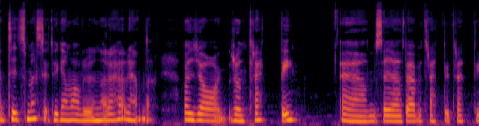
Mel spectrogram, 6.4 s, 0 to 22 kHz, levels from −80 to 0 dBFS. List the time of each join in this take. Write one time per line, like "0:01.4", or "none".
0:01.1
0:02.5
0:03.0
0:05.0
0:05.4

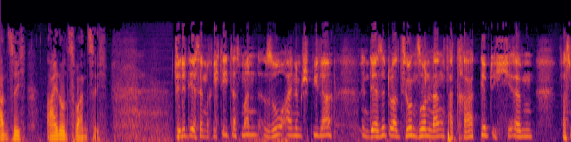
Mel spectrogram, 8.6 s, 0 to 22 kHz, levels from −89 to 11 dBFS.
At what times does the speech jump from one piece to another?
0:02.6
0:05.3

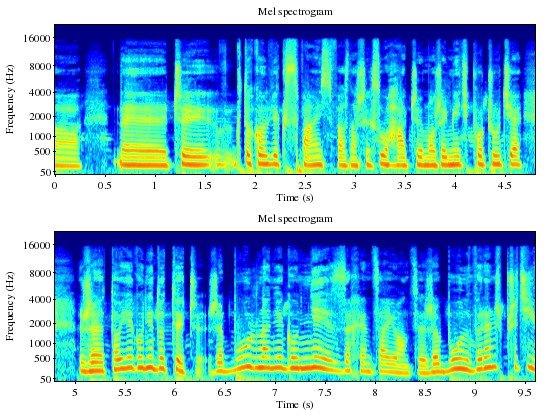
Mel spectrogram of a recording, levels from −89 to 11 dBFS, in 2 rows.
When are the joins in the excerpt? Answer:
none

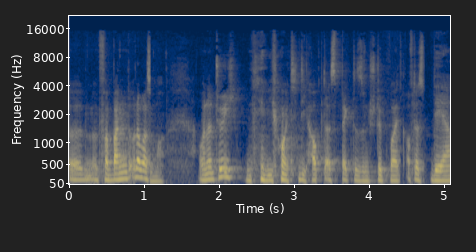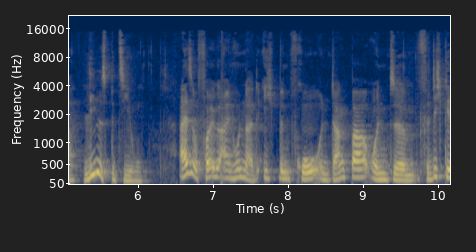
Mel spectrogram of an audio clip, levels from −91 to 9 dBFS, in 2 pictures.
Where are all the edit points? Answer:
0:01.1
0:04.4
0:04.7

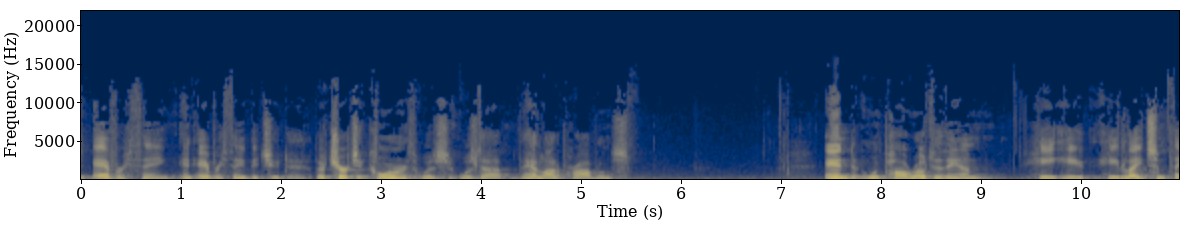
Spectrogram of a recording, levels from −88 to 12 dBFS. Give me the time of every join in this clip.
0:02.3
0:04.0

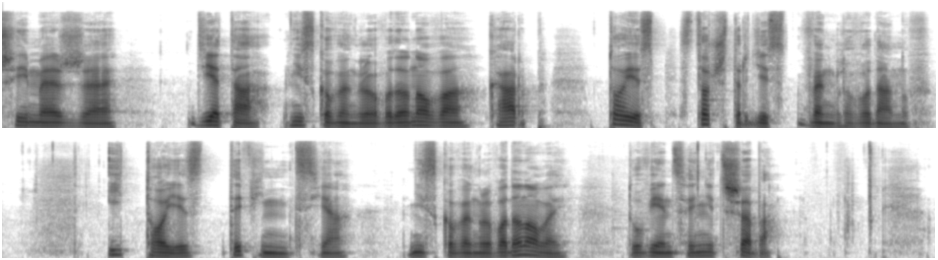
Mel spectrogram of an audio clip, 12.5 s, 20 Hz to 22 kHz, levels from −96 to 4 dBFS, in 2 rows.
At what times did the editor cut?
0:03.2
0:04.4
0:05.2
0:08.8

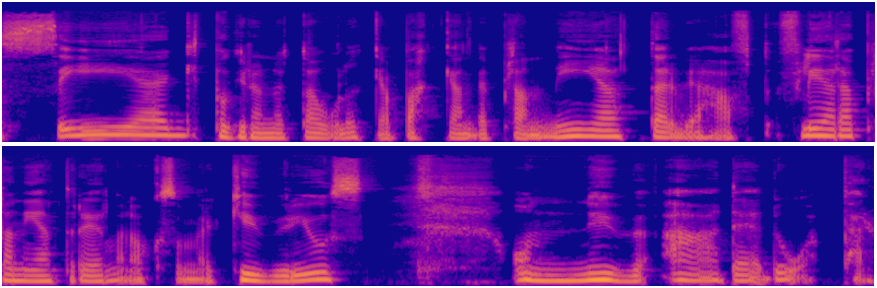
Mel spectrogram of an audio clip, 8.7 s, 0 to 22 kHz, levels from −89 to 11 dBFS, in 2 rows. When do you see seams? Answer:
0:01.1
0:04.9

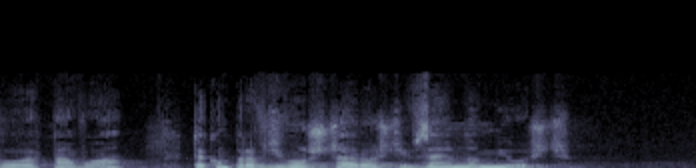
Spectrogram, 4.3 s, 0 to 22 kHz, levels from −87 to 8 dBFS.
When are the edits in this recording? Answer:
0:01.1

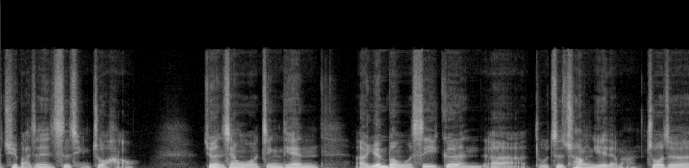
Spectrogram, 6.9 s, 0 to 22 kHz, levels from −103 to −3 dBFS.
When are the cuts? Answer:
none

